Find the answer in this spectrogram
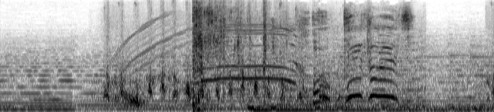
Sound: Spinning impact, Piglet screaming

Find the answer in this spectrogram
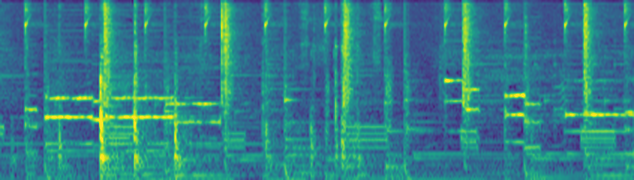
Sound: knocking

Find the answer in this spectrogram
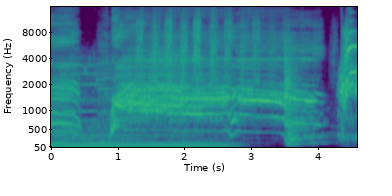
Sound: screaming

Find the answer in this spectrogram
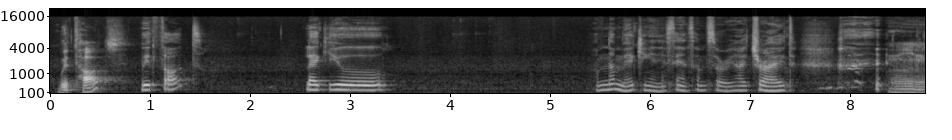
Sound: laughs

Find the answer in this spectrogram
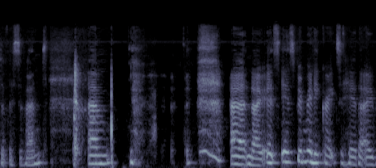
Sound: laughter

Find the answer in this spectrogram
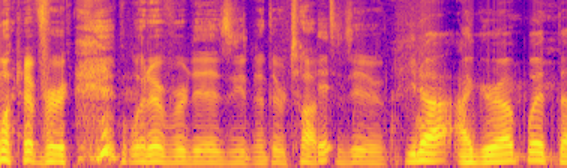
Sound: laughs

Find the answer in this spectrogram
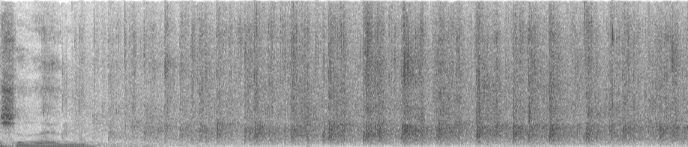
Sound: audience clapping

